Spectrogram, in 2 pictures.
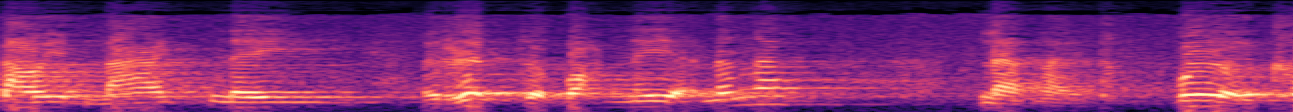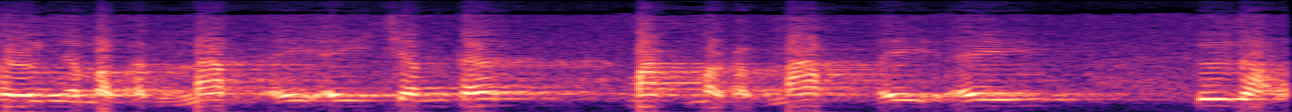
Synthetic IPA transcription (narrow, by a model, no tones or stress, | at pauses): ɗaɔjʔɑmnaːc̚nɨj | rɨt̪̚rɔɓɑhnɛəʔnɨŋa | naŋa̰ | ʋəːʔəːkʰəːɲnɨməkanap̚ʔəjʔəjt͡ɕəŋt̪ɨwɓat̪̚məkanap̚ʔəjʔəj | kɨːt̪ʰː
